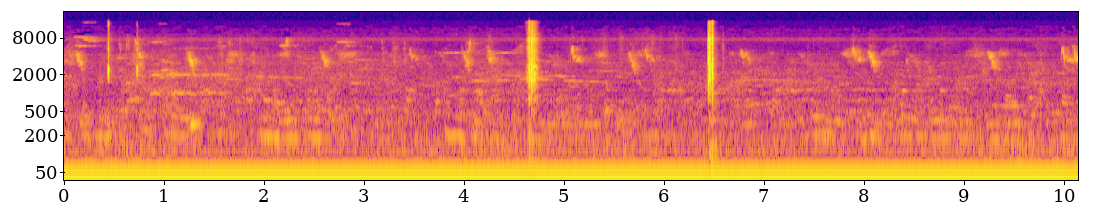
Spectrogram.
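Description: Small birds chirping, many short high chirps scattered over a steady background hiss, with two sharp clicks a couple of seconds apart near the middle.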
